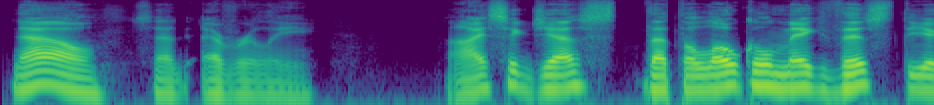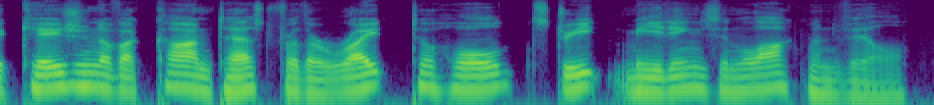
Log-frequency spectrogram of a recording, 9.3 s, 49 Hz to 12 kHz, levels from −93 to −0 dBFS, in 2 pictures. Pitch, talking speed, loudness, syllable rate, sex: 110 Hz, 155 wpm, -21 LUFS, 4.4 syllables/s, male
